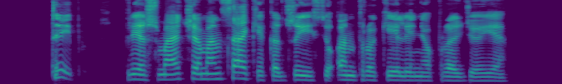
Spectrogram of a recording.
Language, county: Lithuanian, Šiauliai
